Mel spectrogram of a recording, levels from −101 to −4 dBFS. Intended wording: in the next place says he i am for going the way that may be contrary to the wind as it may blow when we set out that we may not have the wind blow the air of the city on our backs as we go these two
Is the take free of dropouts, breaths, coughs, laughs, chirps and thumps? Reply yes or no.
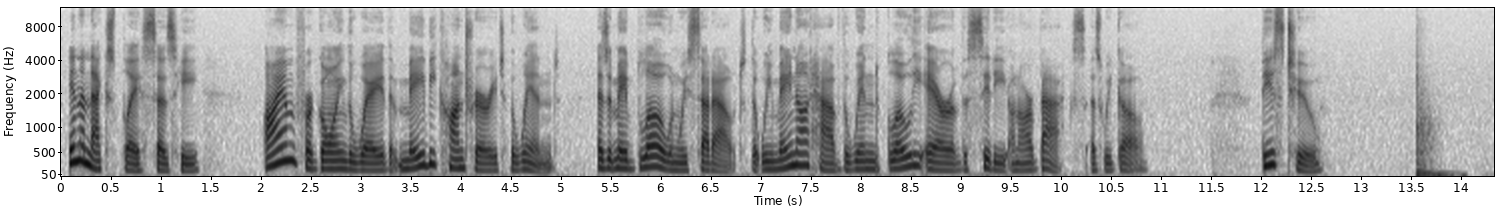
no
